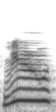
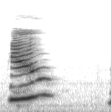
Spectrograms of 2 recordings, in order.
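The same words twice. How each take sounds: First: The meow is lower in pitch. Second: The meow is higher in pitch.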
